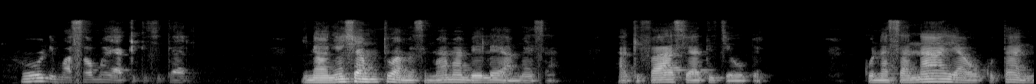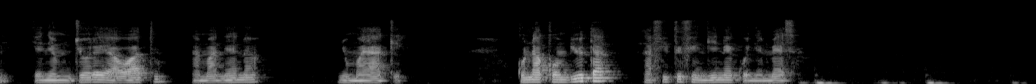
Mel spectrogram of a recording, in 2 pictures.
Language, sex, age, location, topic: Swahili, male, 36-49, Nairobi, education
